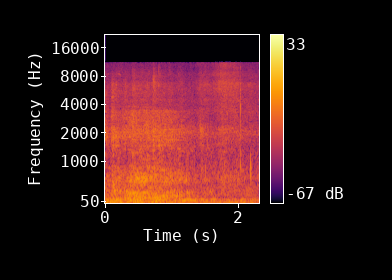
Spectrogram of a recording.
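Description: A click, then the curved glass sliding door of a quadrant shower enclosure rumbling on its rollers as it is slid open, fading out over the second half.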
